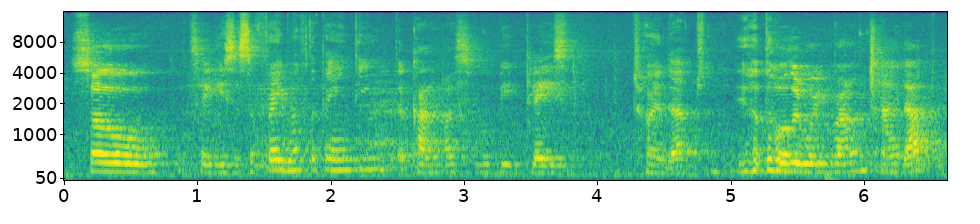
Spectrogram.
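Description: A woman in her thirties from Peru with a Peruvian Spanish accent, an artist explaining her work haltingly, searching for words. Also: fairly even intonation. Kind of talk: explaining own artwork to camera. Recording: echoey room, clear rumbling background noise.

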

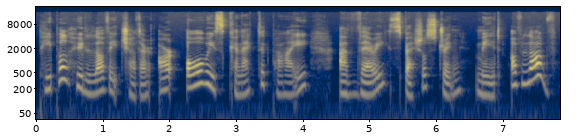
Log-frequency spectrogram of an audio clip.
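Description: A woman voicing a loving, reassuring young mother of twins in a children's storybook, gently and with emphasis. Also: lowish voice, very animated, takes it slowly. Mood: tender.

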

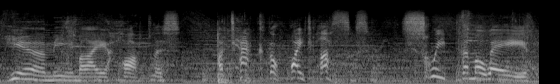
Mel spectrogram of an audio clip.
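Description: A woman's voice: medium pitch, lively intonation, takes it slowly. Haughty evil witch from a video game, big dramatic swoops, bossy, music blaring behind. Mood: commanding. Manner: commanding, haughty. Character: imperious, scornful evil sorceress. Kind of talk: theatrical video game villain acting.

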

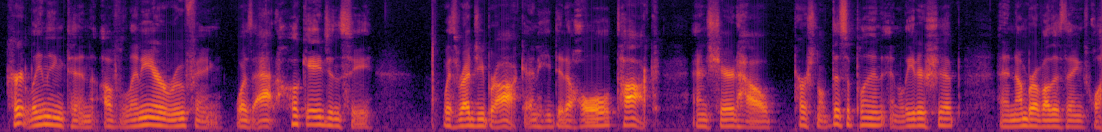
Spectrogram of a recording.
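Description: A man's voice: mid-range voice, measured pace, creaky. A man at a desk introducing a video to camera in an upbeat, casual way. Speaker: agency host. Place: small studio office. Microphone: lapel.

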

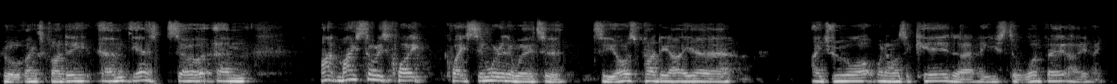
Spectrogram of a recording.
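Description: A man's voice: medium pitch, a little mellow, breathy edge. A middle-aged British man co-hosting a meetup informally, hesitant and often repeating words as he goes. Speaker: meetup co-host. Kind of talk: informal introduction, personal talk. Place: online video call. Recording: slightly dull online-call audio.

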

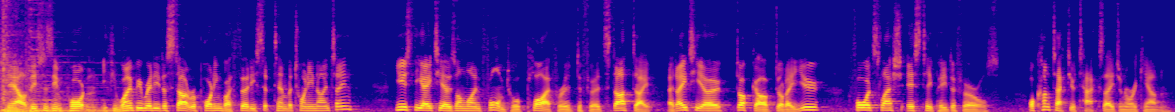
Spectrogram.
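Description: Man, middle-aged, Australian accent, medium pitch, scripted company explainer, lapel mic, faint music. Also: expressive, a little fast. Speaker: company presenter. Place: indoor office by a window.

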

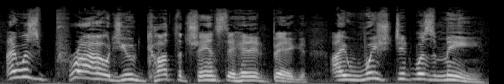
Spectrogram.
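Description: A man's voice: high voice, very animated, slow pace, bright, forceful tone, dry recording, full character voice. An actor playing a bitter, intense man accusing his rival in an audio drama. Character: bitter ousted male radio host Len, accusing. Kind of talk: radio drama acting.

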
